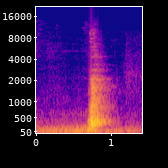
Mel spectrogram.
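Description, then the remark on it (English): A single sharp bark from Roy, a dog that barks at anything, short and fairly loud, over a low steady background hum, with no one speaking. “This dog barks at anything. Stop! Stop.”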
